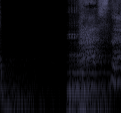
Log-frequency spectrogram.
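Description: A loud burst of game sound begins as the countdown ends.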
